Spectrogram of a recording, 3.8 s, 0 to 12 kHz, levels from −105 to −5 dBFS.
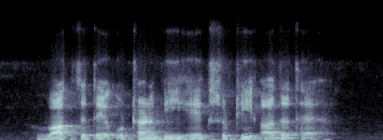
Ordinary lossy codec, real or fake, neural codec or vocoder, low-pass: Opus, 32 kbps; real; none; 7.2 kHz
